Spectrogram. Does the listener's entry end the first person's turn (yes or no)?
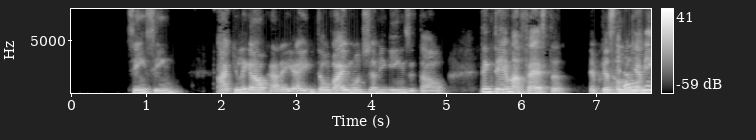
no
